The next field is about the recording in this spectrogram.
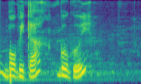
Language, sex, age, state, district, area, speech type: Assamese, female, 30-45, Assam, Dibrugarh, rural, spontaneous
